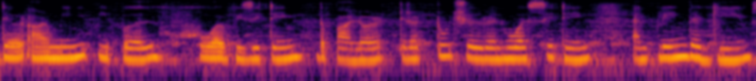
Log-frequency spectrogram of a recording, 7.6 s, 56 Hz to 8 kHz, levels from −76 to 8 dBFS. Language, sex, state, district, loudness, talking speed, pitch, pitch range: English, female, Assam, Kamrup Metropolitan, -17 LUFS, 160 wpm, 215 Hz, 205-230 Hz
